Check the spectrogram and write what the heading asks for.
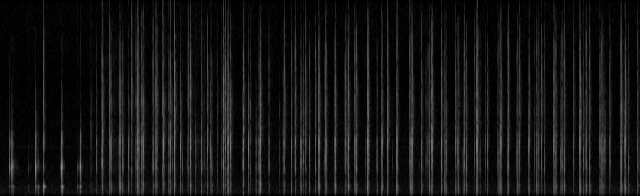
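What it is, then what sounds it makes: Plastic mug tapped with nails. Long nails tap the body of an empty, hollow plastic mug with a handle, held in both hands. A few spaced taps open into a fast, continuous run of sharp, bright clicks with no low end. Each tap dies almost instantly.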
